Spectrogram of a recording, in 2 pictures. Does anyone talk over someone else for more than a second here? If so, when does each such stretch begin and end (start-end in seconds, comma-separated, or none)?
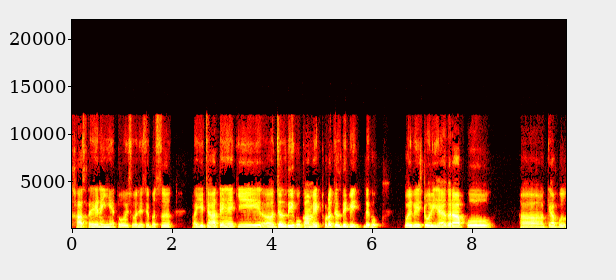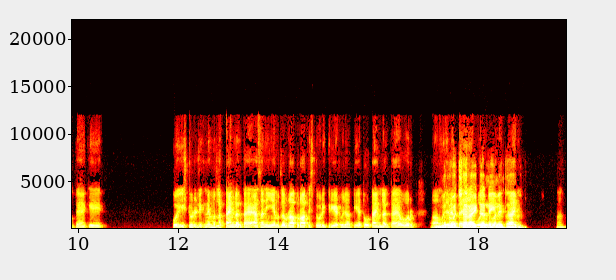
17.1-18.9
